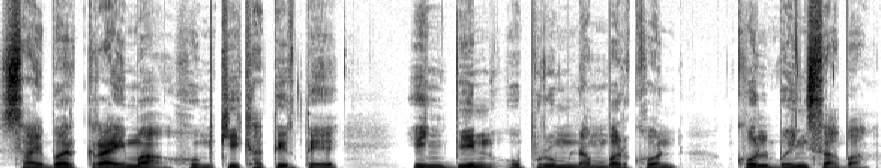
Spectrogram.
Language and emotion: Santali, fearful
